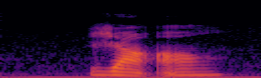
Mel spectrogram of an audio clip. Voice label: "rang3", chinese pinyin

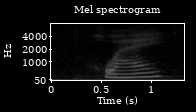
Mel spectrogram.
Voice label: "huai2", chinese pinyin

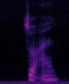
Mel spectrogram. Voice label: "zuan3", chinese pinyin

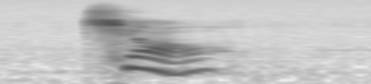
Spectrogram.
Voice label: "qiao4", chinese pinyin

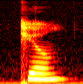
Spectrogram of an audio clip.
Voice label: "ting1", chinese pinyin

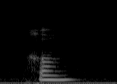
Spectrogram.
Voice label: "hng0", chinese pinyin

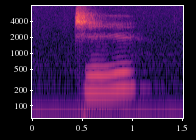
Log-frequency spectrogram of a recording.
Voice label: "zhi2", chinese pinyin

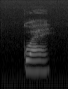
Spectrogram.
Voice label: "guai1", chinese pinyin

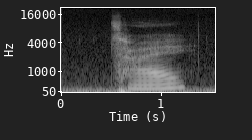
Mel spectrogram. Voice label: "cai2", Chinese pinyin

